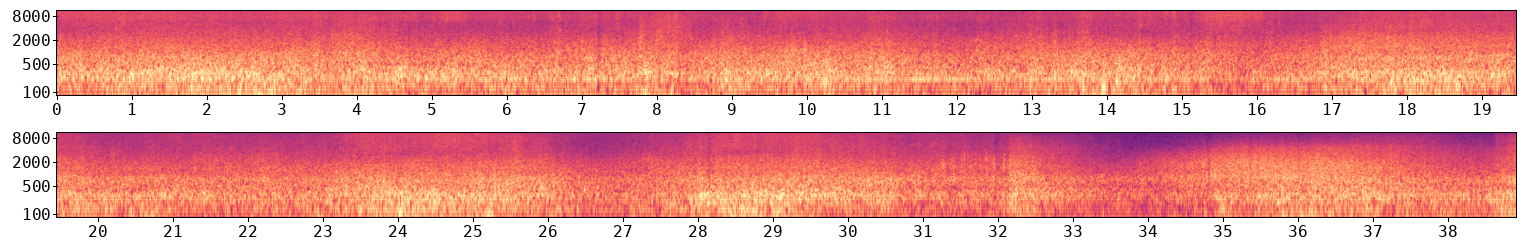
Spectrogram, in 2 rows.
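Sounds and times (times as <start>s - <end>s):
sea waves rushing: 0.0s - 38.9s.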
